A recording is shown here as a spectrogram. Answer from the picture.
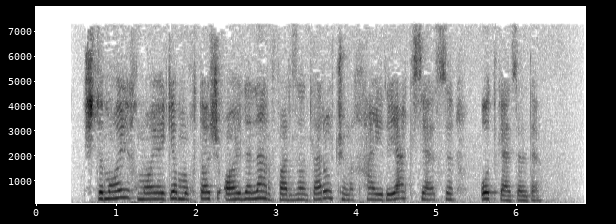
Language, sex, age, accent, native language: Uzbek, female, 18-24, Samarqand, Uzbek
